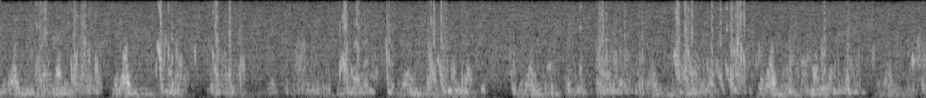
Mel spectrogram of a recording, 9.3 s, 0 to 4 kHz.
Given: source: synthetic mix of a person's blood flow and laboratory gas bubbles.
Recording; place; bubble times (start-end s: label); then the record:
Doppler ultrasound of blood flow; precordium
0.00-0.04 s: bubbles
0.24-0.61 s: bubbles
0.67-1.04 s: bubbles
1.54-1.83 s: bubbles
1.92-1.99 s: bubbles
2.07-2.46 s: bubbles
2.83-3.79 s: bubbles
3.85-3.95 s: bubbles
4.25-4.57 s: bubbles
4.60-4.72 s: bubbles
4.79-4.91 s: bubbles
5.08-5.20 s: bubbles
5.42-5.57 s: bubbles
5.65-5.74 s: bubbles
5.79-5.83 s: bubbles
5.94-6.46 s: bubbles
6.70-7.65 s: bubbles
7.81-8.68 s: bubbles
8.71-8.76 s: bubbles
9.06-9.27 s: bubbles
From the record:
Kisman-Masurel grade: 332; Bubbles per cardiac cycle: rolling drumbeat, 9 or more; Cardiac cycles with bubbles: 50 to 99%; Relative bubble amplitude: moderate (0.250 to 0.450); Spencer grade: 3 (all of the cardiac periods contain showers or single bubble signals, but not dominating or overriding the cardiac motion signals); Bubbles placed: only in the low amplitude regions of the cardiac cycle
